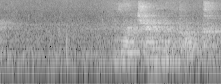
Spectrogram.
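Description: A woman's voice speaking: a pause with only a steady low background noise, then a short spoken phrase starting about a second in.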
